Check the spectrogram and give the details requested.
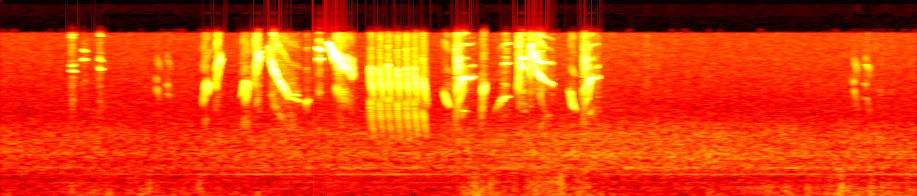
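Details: In a cage, a European goldfinch on a listening trial bursts into song during a snowy, windy trip. A lively three-second run of high twitters, buzzy rattling trills and chirps stands out, then near silence with faint wind.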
